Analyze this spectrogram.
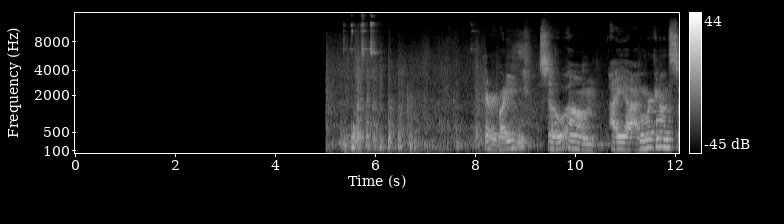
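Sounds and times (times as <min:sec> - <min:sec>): dog moving about: 0:05.2 - 0:09.2.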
